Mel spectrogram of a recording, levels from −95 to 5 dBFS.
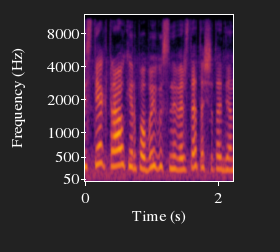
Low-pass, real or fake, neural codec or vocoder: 10.8 kHz; real; none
